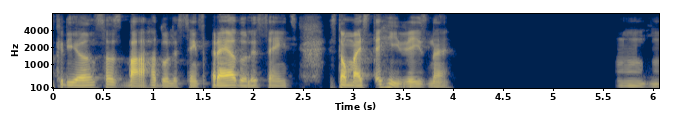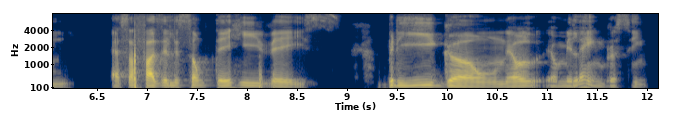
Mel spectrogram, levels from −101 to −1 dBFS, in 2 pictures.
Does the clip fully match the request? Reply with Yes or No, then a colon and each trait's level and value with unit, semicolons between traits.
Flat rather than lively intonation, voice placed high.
No: narrow, 2.3 semitones; very low, 95 Hz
